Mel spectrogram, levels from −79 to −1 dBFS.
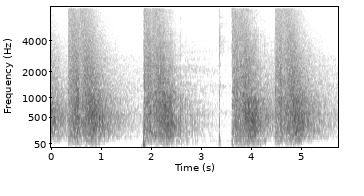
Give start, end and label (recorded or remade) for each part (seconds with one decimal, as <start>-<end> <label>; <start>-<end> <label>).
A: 0.0-2.1 recorded; 2.1-4.3 remade; 4.3-5.8 recorded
